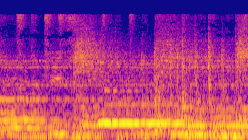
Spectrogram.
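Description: Live progressive rock band playing loudly, with drums, keyboards and guitar under singing.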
